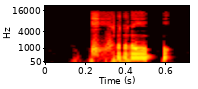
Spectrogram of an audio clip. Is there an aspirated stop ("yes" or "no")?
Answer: yes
